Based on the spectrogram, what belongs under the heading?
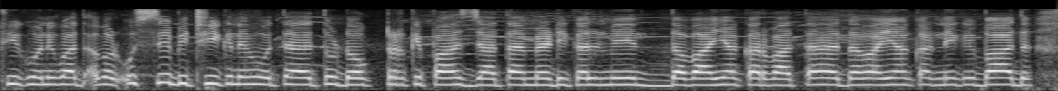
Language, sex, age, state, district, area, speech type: Urdu, female, 18-30, Bihar, Darbhanga, rural, spontaneous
